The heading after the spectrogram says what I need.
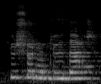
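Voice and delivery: scolding parent. Shown as a demonstration. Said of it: "a parent who's telling the child off".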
